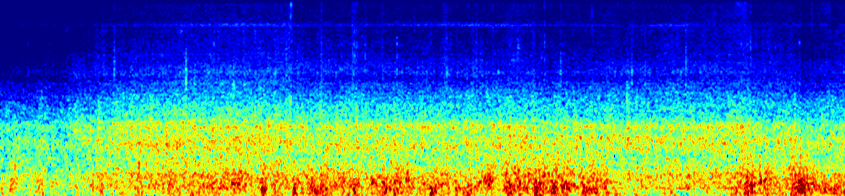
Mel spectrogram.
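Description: Steady rushing wind noise on the microphone with low road rumble from an electric unicycle's tyre rolling on pavement while riding.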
